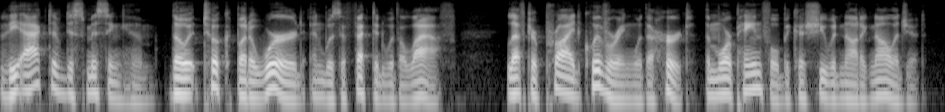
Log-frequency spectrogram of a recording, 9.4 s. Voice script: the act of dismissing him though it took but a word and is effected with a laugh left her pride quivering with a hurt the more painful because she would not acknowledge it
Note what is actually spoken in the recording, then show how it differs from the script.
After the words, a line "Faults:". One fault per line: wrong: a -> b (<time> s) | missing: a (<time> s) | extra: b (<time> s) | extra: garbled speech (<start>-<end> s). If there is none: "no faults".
the act of dismissing him though it took but a word and was effected with a laugh left her pride quivering with a hurt the more painful because she would not acknowledge it
Faults:
wrong: is -> was (3.3 s)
